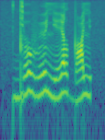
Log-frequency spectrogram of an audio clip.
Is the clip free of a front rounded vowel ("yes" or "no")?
no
